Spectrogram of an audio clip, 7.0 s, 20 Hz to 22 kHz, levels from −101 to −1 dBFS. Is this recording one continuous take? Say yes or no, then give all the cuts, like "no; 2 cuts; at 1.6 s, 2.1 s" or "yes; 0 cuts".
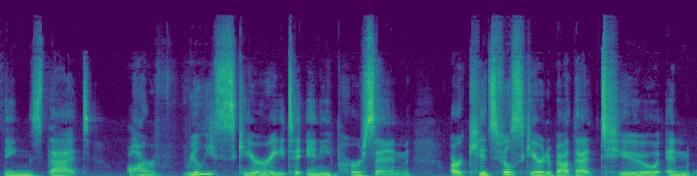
yes; 0 cuts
